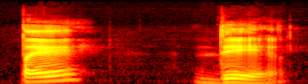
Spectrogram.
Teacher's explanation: Lidah menghambat udara keluar yang ditempelkan pada alveolar atau pada gusi pangkal gigi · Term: Apico-alveolar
